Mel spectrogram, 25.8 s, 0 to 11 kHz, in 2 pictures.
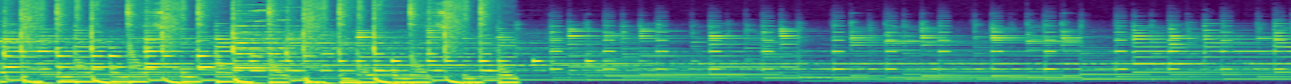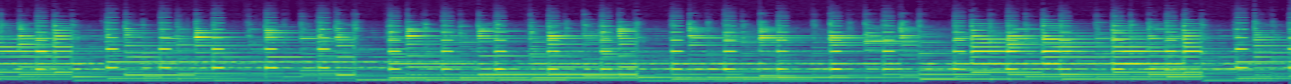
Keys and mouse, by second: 1.9 shift+Tab, 6.1-8.1 drag, 8.9 s, 10.8 click, 11.1 s, 11.3 z, 14.1 click, 14.2 g, 14.3 z, 18.2 click, 18.8 middle click, 20.9 ctrl+middle click, 23.0-24.3 drag.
